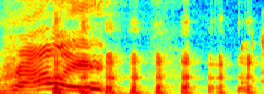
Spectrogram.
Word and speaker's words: Raleigh: And I said it right this time, Raleigh. I used to say Raleigh, and everybody's like, oh my God, please stop saying it like that.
